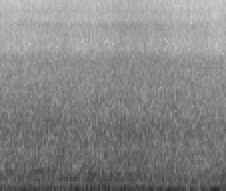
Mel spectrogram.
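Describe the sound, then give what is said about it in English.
Wind blows outdoors in the seaside town of Ramsgate, a steady, broad rushing noise with a deep low buffeting that stays fairly even, with no talk. “So it's a bit windy out there”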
